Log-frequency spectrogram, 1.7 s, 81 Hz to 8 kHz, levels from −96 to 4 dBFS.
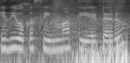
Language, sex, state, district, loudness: Telugu, female, Telangana, Komaram Bheem, -20 LUFS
